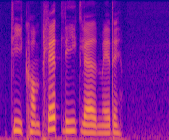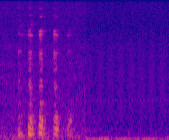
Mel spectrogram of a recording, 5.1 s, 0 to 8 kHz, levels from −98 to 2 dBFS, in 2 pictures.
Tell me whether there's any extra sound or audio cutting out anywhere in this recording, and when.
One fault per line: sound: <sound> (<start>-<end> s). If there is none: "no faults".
sound: laugh (2.8-3.7 s)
